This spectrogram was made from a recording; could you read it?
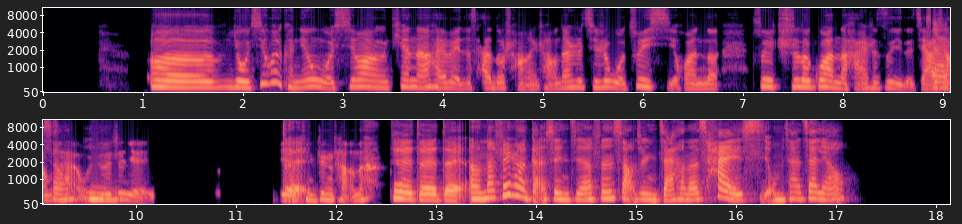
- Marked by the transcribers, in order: other background noise; laughing while speaking: "也是挺正常的"
- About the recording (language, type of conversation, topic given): Chinese, podcast, 哪道菜最能代表你家乡的味道？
